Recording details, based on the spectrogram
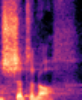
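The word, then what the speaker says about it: Shigionoth: A prayer of Habakkuk the prophet on Shittanoff. It's how you pronounce it. Don't believe me, look it up on Google.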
